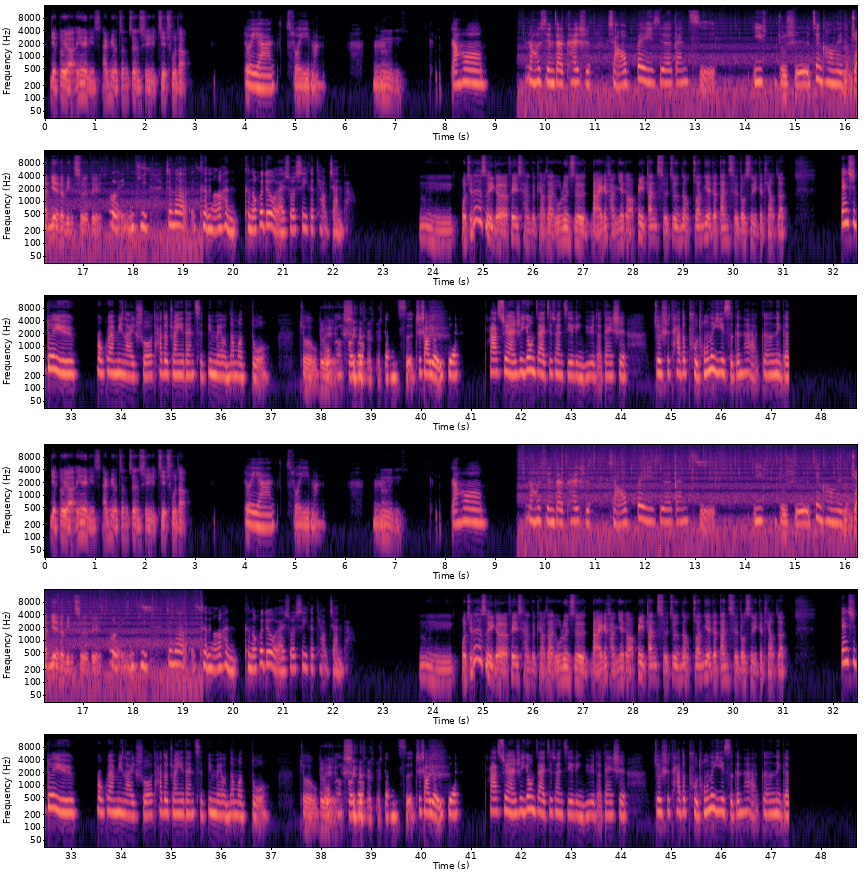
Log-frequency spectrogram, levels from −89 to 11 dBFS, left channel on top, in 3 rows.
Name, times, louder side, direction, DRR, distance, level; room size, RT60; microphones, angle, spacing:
voice 1, 0.1-2.8 6.6-7.1 16.0-17.4 23.7-31.5 38.0-39.0 40.1-40.2, equal, 5° left, 0.8 m, -25 dB
voice 2, 4.0-5.6 6.2-6.3 6.6-6.8 8.1-8.8 9.6-11.0 11.3-13.4 14.2-16.1 17.5-22.2 32.2-33.1 33.5-36.9 37.6-38.8 39.3-40.8 41.4-44.4 44.7-47.4, left 2 dB, 20° left, 0.4 m, -23 dB
sound 1, 9.4-19.4, right 3 dB, 65° right, 5.7 m, -37 dB
head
